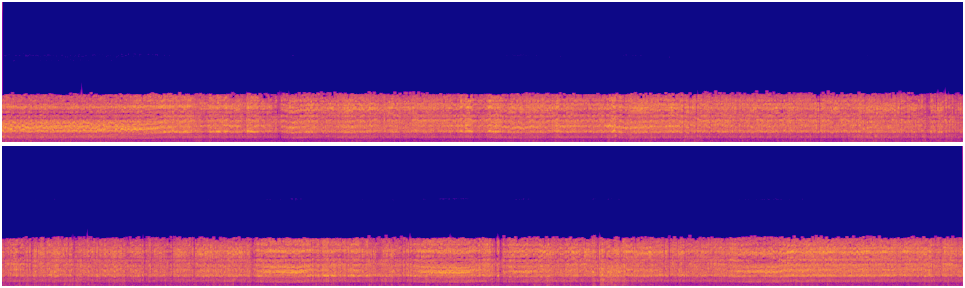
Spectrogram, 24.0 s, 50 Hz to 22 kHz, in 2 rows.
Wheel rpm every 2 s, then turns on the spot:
200, 220, 230, 230, 230, 230, 230, 230, 230, 220, 230, 230.
none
